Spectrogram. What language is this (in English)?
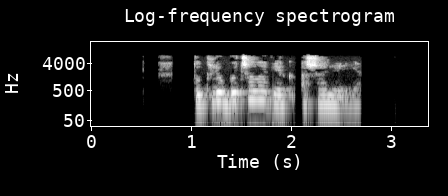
Belarusian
